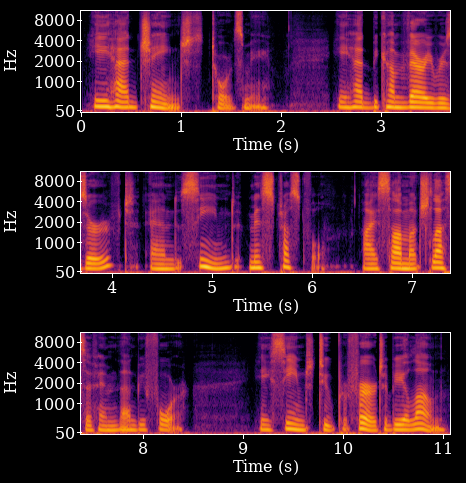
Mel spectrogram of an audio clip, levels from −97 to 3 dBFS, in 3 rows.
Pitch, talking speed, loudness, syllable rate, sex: 165 Hz, 150 wpm, -19 LUFS, 4.5 syllables/s, female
